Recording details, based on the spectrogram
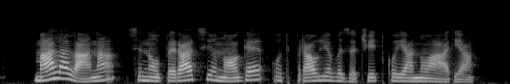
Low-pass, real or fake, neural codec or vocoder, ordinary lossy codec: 5.4 kHz; real; none; none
